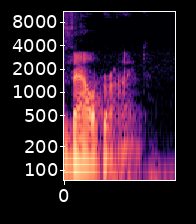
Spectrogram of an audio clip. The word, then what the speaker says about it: Valgrind: another thing we can use another tool is val grind and it's supposedly from what i read online it's supposed to be pronounced valgrind but it sure looks like grind and it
